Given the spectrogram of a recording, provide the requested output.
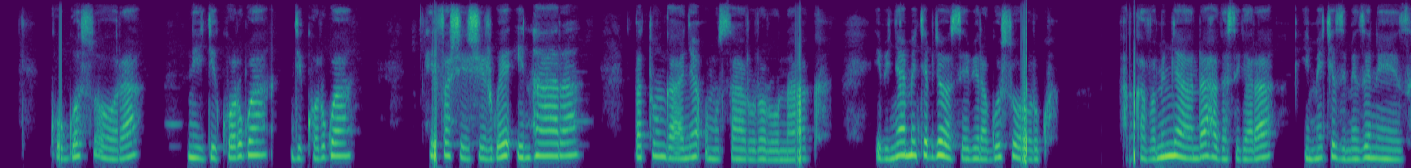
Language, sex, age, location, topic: Kinyarwanda, female, 25-35, Musanze, agriculture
